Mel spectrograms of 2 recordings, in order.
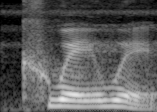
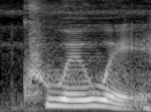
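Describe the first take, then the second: First: The word is said with several syllables. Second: The word is said with several syllables.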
